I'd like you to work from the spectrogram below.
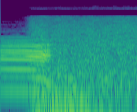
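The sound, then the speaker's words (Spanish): A cow lets out a short, loud moo that bends downward in pitch as it falls from the sky onto a barge, then breaks abruptly into a burst of harsh, crashing noise as the barge splits in half, filling the rest of the second. “Cae una vaca desde el cielo sobre la china, parte la barcaza por la mitad.”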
